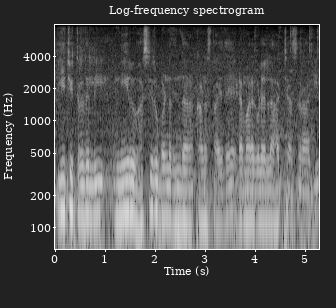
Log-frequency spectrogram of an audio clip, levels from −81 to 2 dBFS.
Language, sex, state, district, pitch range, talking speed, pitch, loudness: Kannada, male, Karnataka, Shimoga, 110-130 Hz, 90 wpm, 115 Hz, -21 LUFS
